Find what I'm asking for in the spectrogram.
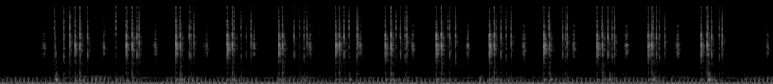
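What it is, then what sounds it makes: Plastic power bank tapped with fingernails. Long nails tap and click on the top of a small, flat, hard-shelled white plastic Hello Kitty power bank lying on a table. Quick bursts of sharp, bright clicking come in repeated clusters, each click dying away almost instantly, over a faint steady low hum.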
